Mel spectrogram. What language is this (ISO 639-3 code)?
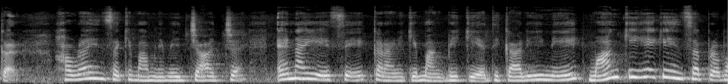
hin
